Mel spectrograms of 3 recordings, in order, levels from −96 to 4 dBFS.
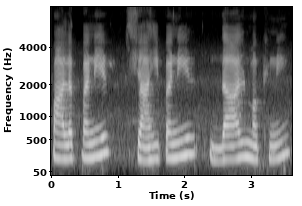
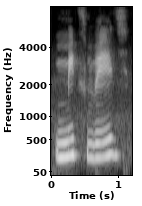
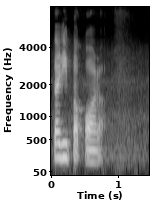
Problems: constant background noise, background conversations at intervals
